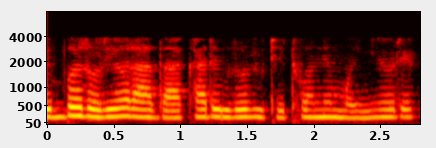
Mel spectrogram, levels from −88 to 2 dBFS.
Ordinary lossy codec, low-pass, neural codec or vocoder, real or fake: AAC, 16 kbps; 7.2 kHz; vocoder, 44.1 kHz, 128 mel bands every 512 samples, BigVGAN v2; fake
